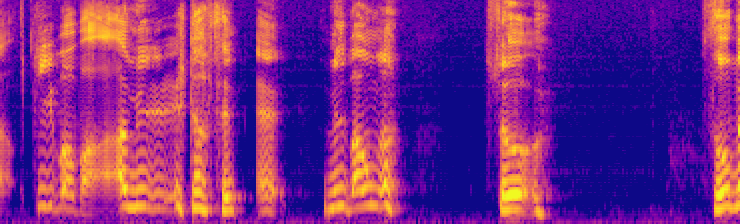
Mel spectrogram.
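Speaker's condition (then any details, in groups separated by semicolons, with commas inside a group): Cerebral palsy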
